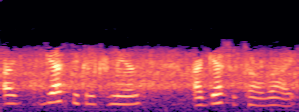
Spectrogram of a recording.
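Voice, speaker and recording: A high-pitched, frightened little girl, voiced by a woman in an old radio crime play, guarded and insistent as she keeps visitors away. The sound is dull and lo-fi, with faint hiss under it. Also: normal speed, close to an everyday voice. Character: frightened, defensive young girl. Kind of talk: 1950s radio acting.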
